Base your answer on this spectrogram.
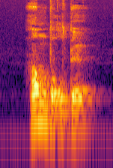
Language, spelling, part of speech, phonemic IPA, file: Dutch, handelde, verb, /ˈhɑndəldə/, Nl-handelde.ogg
- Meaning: inflection of handelen: 1. singular past indicative 2. singular past subjunctive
